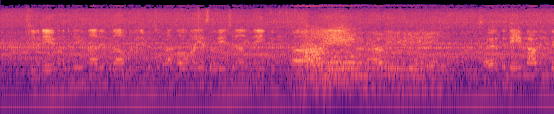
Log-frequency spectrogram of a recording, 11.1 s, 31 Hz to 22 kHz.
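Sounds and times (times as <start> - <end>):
steady low hum: 0.0 - 11.0
voices chanting a prayer: 0.6 - 11.0.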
